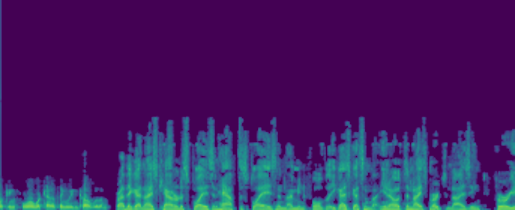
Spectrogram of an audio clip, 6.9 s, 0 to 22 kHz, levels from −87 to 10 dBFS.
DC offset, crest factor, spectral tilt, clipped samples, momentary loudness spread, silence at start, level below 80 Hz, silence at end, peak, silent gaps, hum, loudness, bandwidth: under 0.1%; 14 dB; -6 dB/octave; under 0.1%; 5 LU; 0 s; -56 dBFS; 0 s; -2 dBFS; 1.46-1.53 s; none; -18 LUFS; 10 kHz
